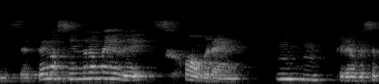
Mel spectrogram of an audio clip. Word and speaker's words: Sjögren: Liz nos escribe y dice, tengo síndrome de Sjögren. Creo que se pronuncia así.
